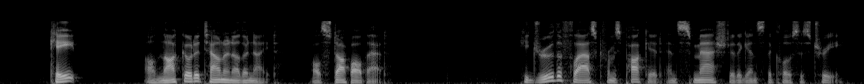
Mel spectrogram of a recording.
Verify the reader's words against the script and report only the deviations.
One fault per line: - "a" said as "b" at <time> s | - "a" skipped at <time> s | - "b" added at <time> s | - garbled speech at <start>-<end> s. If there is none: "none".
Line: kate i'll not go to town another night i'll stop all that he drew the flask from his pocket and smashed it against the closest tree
none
